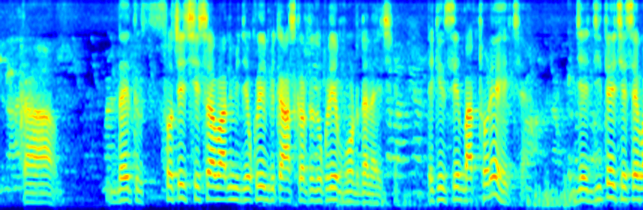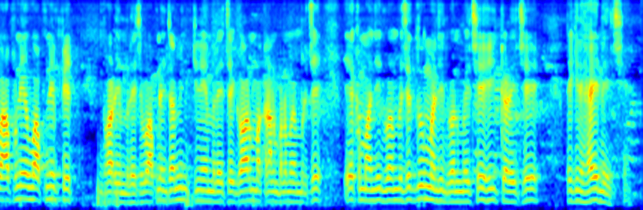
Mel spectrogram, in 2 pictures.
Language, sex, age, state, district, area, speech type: Maithili, female, 60+, Bihar, Madhepura, rural, spontaneous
